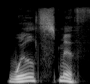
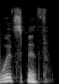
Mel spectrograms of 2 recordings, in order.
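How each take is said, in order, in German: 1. Der Name wird in normalem, sorgfältigem Tempo gesprochen. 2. Der Name wird schnell gesprochen.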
